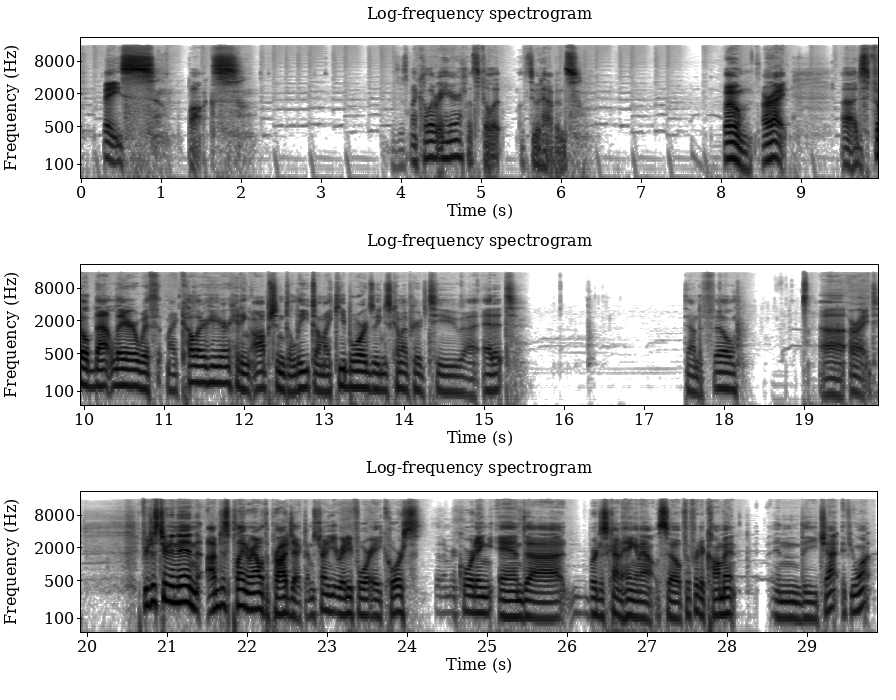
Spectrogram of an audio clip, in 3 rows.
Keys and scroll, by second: 7.0 alt+BackSpace, 7.2 v.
